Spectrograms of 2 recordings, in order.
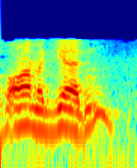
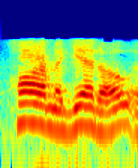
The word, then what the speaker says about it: Armageddon: We know that there's going to be a great battle called the Battle of Armageddon. It's going to be in the Valley of Harmageddon, and we pronounce it Armageddon.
